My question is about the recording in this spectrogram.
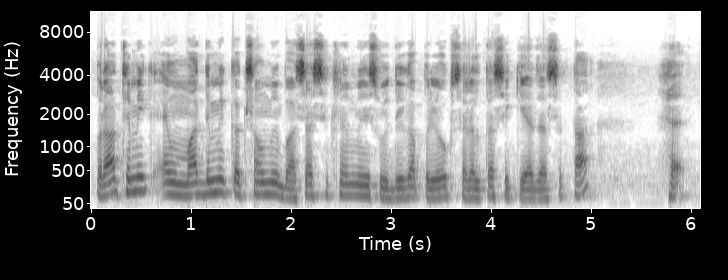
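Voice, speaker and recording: A man's voice: medium pitch, fairly even intonation, moderate pace. A man teaching an exam-prep lesson, addressing listeners as friends and asking and answering his own questions. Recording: dull lo-fi audio with faint noise.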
